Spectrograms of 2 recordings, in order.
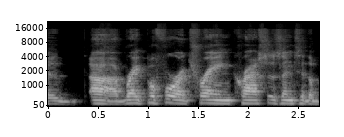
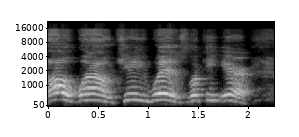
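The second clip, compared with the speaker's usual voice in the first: very high, loud sarcastic quip, pitched way up; 11 semitones higher, 7 dB louder than usual. Retelling a movie scene where Tommy Lee Jones finds empty chains: imitating sarcastic Tommy Lee Jones. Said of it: "sarcastic, ... humorous lines from, you know, Tommy Lee Jones".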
